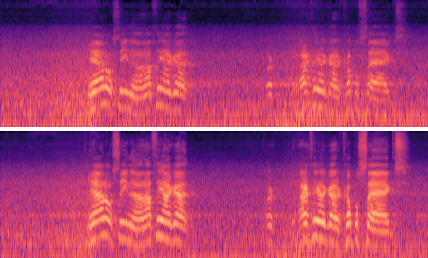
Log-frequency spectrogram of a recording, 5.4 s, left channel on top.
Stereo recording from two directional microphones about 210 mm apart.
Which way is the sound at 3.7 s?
60° right (ahead or behind).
